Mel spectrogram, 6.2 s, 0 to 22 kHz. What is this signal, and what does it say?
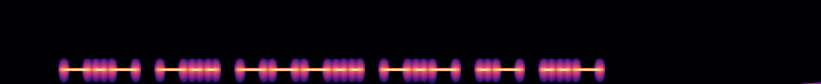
Morse code, heard as a keyed tone, about 22 wpm, 700 Hz. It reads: KD8KAU
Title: Speed Racing - USA 2x3 Call Signs 20wpm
